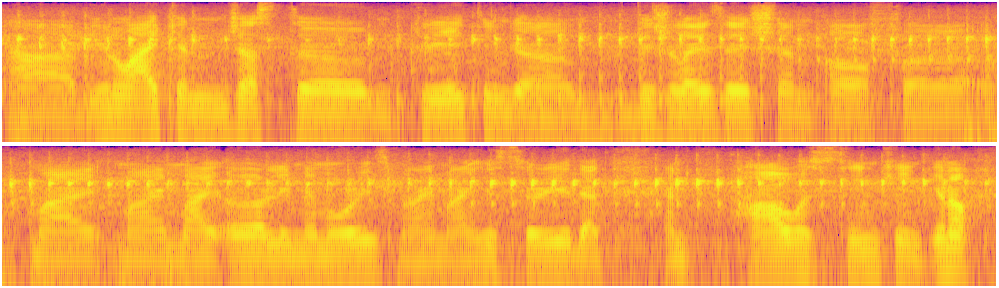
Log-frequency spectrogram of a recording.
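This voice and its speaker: Halting Hungarian-accented man musing aloud. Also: on the low side, flat delivery, dull audio. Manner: halting, searching for words, many restarts. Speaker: vlogger. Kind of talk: rambling reflective monologue. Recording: noisy background with passing vehicles.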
